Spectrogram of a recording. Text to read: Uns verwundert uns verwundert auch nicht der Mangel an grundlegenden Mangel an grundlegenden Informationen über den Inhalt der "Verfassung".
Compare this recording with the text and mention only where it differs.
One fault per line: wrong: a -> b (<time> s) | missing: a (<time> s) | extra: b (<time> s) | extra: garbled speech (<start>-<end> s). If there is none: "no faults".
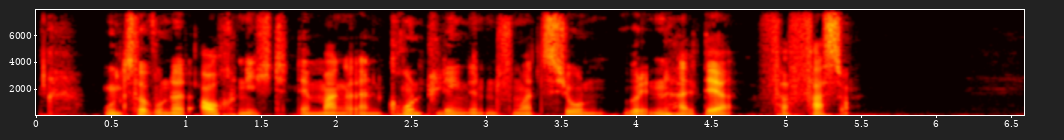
missing: uns verwundert (1.1 s)
missing: Mangel an grundlegenden (3.0 s)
